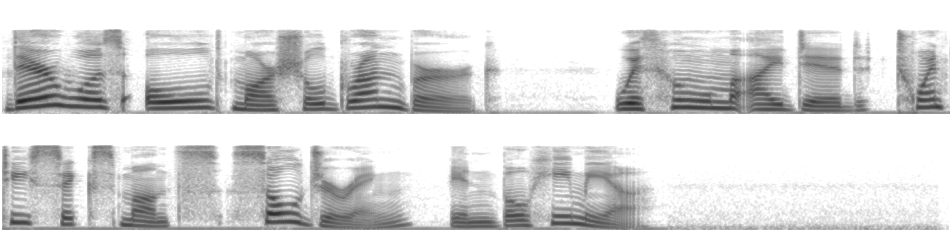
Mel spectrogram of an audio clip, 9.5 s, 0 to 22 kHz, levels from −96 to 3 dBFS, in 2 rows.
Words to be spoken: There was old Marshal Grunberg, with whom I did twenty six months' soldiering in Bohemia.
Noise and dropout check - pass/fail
pass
